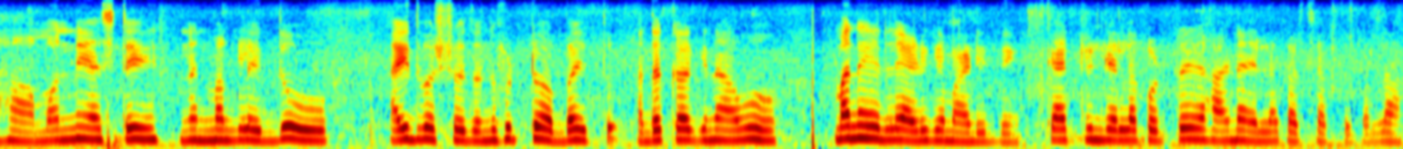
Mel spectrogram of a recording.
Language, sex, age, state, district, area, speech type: Kannada, female, 30-45, Karnataka, Udupi, rural, spontaneous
